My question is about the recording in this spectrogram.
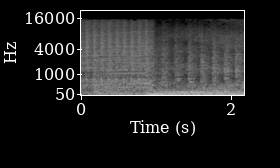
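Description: Electronic show soundtrack over a hall's sound system: a fast, even pulsing for about the first second, then a deep, steady low rumble.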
